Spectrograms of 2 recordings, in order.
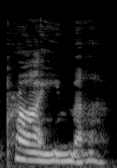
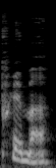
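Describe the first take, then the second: First: The first vowel is long, like 'eye'. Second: The first vowel is short, as in 'prim'. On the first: The speaker calls it right. "that long letter" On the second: The speaker calls it wrong. "because that would be prim"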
